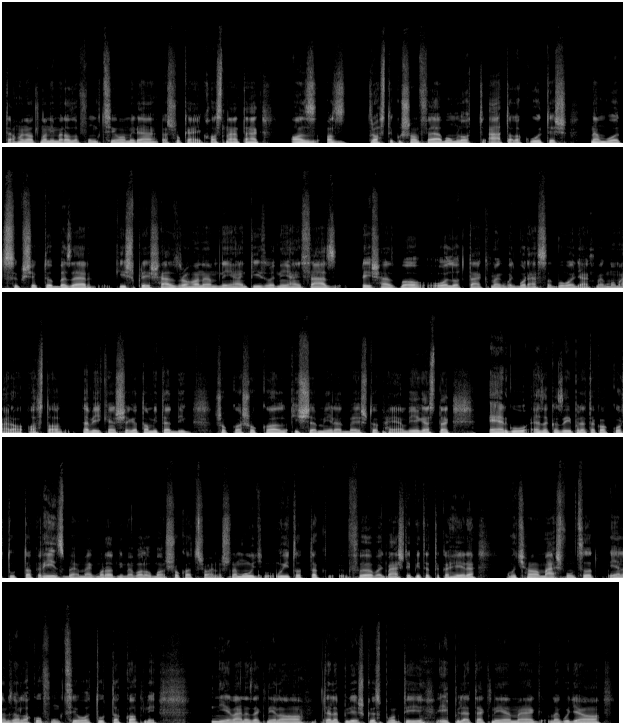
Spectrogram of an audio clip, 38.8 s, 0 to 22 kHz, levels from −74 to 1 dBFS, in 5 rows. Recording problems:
none

